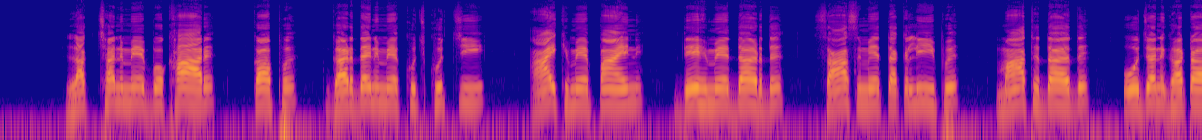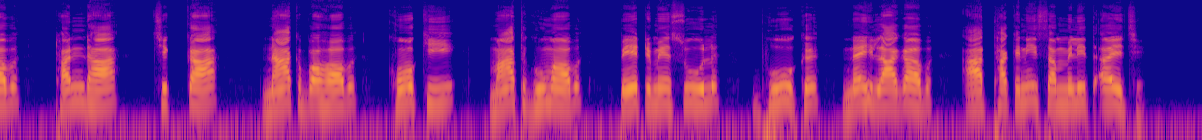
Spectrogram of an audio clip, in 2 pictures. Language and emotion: Maithili, neutral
